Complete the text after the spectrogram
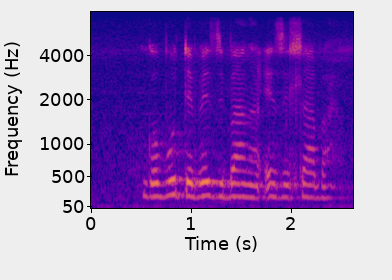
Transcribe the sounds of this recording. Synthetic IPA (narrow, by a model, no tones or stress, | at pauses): ŋoɓud̥ʱɛɓeziɓaŋaʔeziɬaːɓa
